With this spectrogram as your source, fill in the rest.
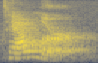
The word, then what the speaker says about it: tell her: Tell her, o H, geralmente no inglês do dia a dia, não é pronunciado.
